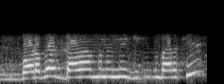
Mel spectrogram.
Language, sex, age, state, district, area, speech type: Odia, female, 18-30, Odisha, Nuapada, urban, conversation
